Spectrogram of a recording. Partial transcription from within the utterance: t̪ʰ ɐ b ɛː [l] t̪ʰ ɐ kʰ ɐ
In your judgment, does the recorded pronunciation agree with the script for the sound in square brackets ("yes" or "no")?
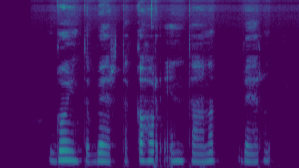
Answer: no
